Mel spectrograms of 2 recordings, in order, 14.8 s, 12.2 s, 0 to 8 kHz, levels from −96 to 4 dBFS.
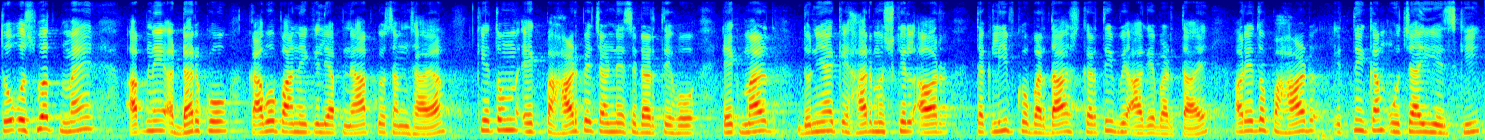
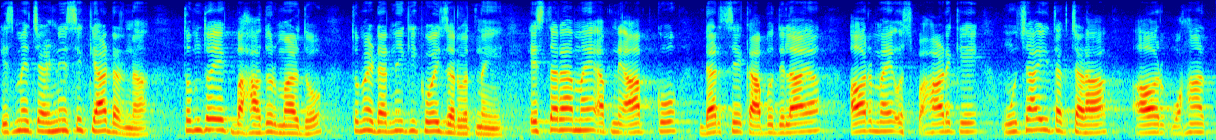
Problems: background sounds at intervals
